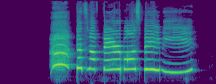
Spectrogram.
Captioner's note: gasps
